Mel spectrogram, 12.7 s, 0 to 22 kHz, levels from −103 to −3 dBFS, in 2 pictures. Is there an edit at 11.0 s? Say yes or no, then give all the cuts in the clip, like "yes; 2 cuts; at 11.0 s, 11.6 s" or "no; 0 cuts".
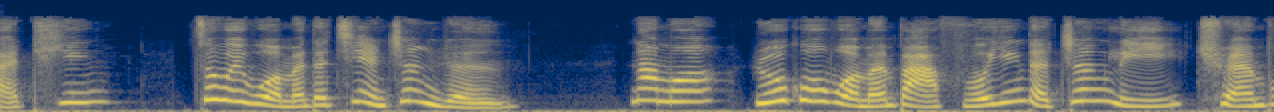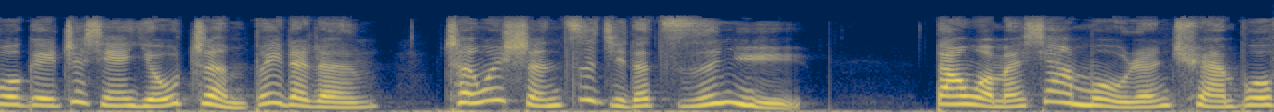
no; 1 cut; at 8.5 s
